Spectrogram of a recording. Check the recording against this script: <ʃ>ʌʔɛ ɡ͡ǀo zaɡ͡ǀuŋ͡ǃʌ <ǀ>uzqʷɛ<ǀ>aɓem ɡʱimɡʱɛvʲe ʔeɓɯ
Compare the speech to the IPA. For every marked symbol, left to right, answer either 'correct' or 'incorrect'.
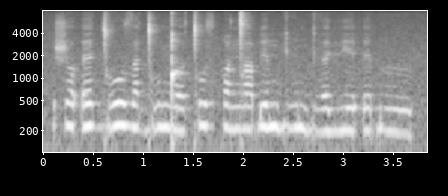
correct, correct, incorrect

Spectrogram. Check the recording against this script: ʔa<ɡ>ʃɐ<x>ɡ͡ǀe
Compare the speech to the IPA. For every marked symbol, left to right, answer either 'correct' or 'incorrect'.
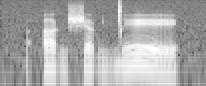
correct, incorrect

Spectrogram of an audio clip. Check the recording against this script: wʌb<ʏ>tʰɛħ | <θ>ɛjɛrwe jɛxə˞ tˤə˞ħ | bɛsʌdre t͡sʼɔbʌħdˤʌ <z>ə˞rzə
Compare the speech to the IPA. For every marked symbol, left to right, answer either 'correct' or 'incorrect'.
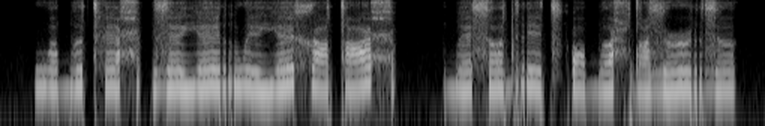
incorrect, incorrect, correct

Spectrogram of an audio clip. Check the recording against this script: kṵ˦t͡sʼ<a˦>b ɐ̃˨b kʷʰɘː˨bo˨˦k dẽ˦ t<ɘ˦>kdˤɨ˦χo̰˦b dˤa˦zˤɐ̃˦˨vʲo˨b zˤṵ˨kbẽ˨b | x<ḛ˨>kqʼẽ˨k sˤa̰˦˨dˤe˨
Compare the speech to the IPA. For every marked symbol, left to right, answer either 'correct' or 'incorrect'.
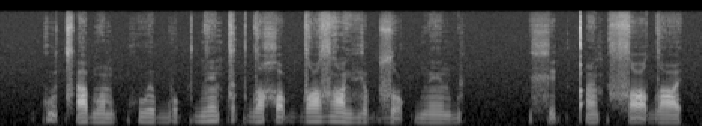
incorrect, correct, correct

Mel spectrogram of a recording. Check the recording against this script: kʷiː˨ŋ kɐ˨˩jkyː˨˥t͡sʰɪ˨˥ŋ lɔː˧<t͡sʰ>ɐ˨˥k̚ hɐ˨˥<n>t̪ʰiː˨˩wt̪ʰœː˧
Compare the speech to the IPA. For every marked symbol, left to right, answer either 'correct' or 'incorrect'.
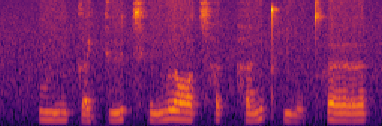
correct, correct

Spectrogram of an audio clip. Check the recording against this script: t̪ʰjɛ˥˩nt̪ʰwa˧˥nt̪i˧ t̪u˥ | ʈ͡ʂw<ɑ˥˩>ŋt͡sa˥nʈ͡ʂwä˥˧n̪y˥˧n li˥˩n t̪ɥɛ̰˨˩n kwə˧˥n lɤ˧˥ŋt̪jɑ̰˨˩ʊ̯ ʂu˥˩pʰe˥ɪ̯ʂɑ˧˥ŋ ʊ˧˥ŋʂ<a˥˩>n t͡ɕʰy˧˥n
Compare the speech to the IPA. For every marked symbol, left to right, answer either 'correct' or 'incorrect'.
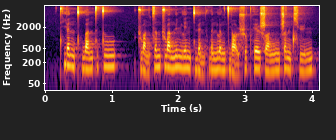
incorrect, correct

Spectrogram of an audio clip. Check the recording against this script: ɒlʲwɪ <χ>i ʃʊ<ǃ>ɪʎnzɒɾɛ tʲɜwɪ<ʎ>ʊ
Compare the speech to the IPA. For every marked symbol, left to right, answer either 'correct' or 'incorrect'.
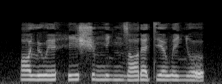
incorrect, incorrect, correct

